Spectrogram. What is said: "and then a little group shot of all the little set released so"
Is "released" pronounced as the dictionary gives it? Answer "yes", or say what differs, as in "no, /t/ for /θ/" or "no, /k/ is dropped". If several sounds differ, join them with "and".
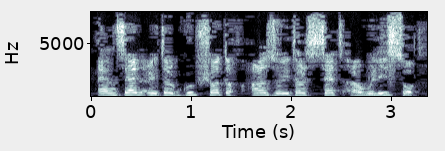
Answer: no, /w/ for /ɹ/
